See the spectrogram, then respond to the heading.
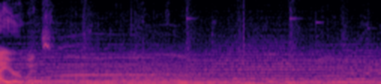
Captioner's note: congregation cheering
